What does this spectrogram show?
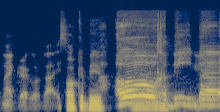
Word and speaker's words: Khabib: regular guys okay oh Habib he's uh from Dagestan he says his name properly khabib how do you say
